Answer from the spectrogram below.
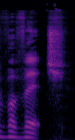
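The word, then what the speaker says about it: VVitch: That's the only way to pronounce the Vavitch. – The Vavitch, yeah. Because that's not two W's. That is not. That's not a W. That's two V's.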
